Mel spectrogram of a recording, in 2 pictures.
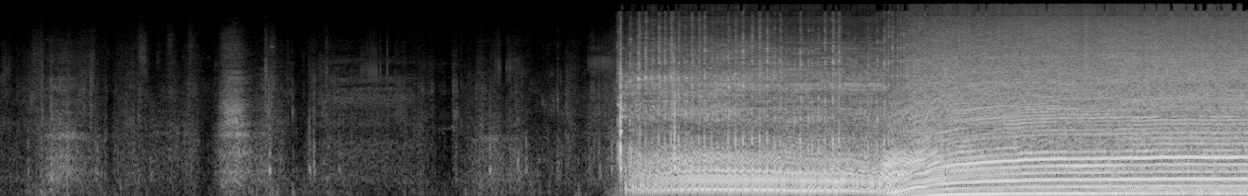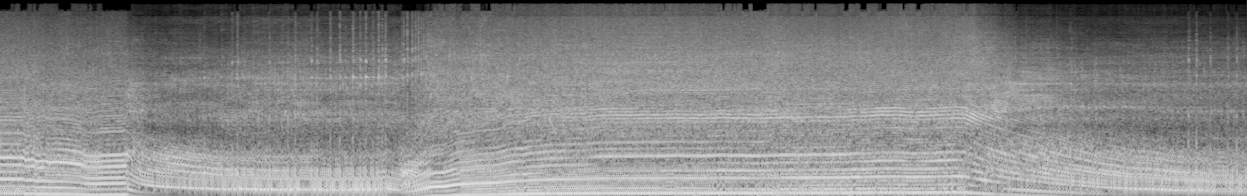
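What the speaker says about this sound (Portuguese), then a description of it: "Vou tentar furar aqui." A powered drill bores a hole into rocky, stony ground, starting after several seconds of quiet with a loud, close motor roar that sags and rises in pitch as the bit bogs against stone, running steadily to the end.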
